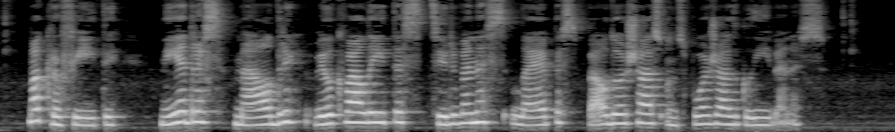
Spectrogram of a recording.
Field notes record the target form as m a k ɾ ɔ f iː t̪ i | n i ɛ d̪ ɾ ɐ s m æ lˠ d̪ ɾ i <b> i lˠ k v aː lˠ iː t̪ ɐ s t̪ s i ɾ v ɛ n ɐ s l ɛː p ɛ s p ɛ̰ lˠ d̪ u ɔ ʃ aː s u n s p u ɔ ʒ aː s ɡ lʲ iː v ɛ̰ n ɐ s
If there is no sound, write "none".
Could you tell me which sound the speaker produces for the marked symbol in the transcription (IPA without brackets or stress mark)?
v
